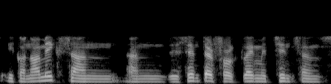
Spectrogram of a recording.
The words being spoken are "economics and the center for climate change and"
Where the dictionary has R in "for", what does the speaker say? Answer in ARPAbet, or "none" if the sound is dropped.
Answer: R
